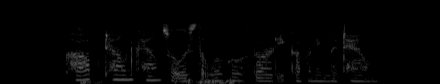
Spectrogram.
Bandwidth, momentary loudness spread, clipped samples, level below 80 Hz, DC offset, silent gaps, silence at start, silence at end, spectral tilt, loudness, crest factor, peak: 7.2 kHz; 13 LU; under 0.1%; -74 dBFS; under 0.1%; none; 0.65 s; 0.6 s; -1.5 dB/octave; -51 LUFS; 26 dB; -28 dBFS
